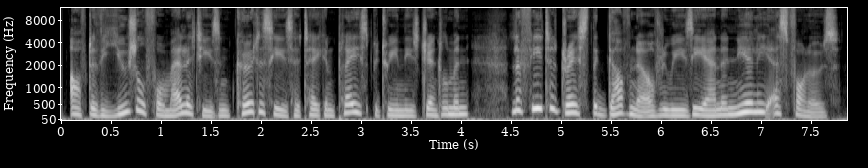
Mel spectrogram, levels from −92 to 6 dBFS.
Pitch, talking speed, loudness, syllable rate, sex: 195 Hz, 160 wpm, -17 LUFS, 6.1 syllables/s, female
